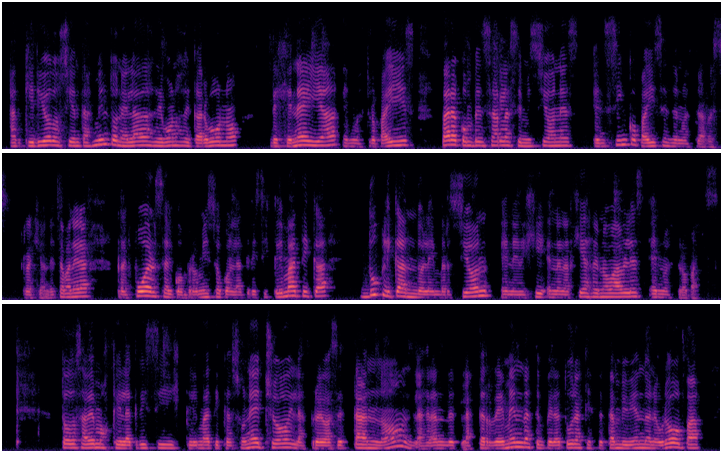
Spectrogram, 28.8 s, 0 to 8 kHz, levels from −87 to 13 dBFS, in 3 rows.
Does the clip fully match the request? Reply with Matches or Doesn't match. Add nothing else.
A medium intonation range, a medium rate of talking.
Matches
